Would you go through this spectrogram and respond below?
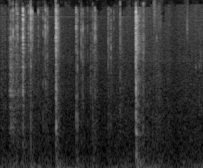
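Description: Password typed on a computer keyboard during a Linux setup, heard as a quick run of light, close key clicks with one sharper stroke near the end, with no talking.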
